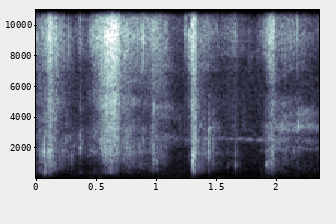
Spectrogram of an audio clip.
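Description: Footsteps on dry grass, a few soft swishing steps about every half second or so.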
